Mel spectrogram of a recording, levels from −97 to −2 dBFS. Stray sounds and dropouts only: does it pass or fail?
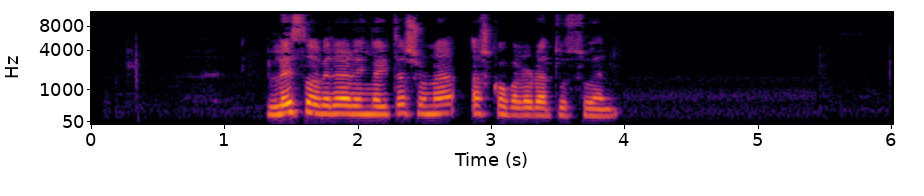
pass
